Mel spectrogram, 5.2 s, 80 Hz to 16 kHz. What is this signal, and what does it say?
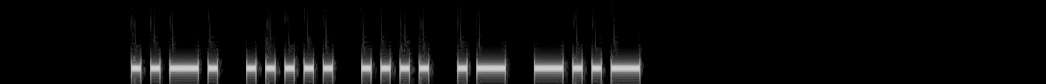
Morse code, heard as a keyed tone, about 25 wpm, 700 Hz. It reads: F5HAX
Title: DXCC-100 Call Signs - 5 Characters - 25wpm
